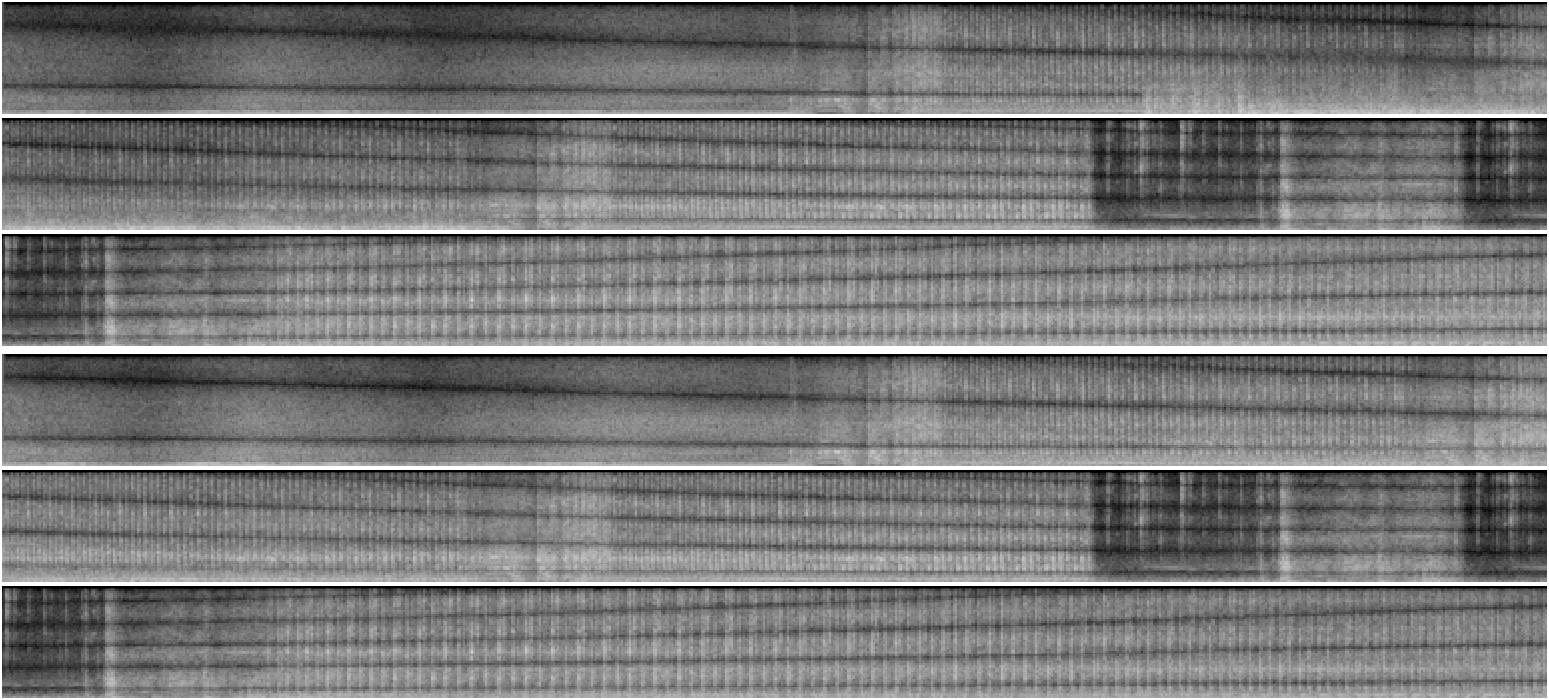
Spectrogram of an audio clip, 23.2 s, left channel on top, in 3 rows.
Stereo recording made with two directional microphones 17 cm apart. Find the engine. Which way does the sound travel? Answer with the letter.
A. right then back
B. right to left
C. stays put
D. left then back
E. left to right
B.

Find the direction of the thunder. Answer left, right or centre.
left.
